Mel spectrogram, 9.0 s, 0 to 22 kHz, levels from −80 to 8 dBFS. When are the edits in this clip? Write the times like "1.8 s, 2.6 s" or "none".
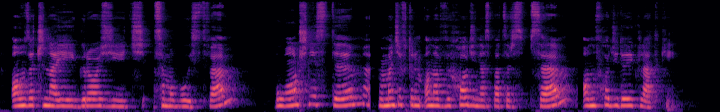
4.6 s, 7.2 s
